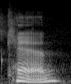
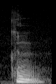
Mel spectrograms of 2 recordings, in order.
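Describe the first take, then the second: First: The word is said with a full vowel. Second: The word is said with a weak, reduced vowel. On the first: "we would reduce can to kun" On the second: "we would reduce can to kun"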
